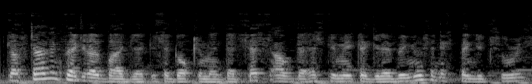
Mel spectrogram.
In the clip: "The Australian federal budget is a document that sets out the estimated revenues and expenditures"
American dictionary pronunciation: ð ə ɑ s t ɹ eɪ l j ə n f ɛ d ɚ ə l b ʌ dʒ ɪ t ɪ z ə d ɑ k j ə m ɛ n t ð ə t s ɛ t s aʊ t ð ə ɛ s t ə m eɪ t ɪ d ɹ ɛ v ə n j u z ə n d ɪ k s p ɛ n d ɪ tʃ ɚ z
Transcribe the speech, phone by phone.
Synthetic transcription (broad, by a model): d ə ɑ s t eɪ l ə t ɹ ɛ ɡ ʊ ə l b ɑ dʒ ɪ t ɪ s ə d ɑ k j ə m ɛ n t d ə t s ɛ t s aʊ t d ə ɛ s t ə m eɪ t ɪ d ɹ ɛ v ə n j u s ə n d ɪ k s p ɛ n d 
